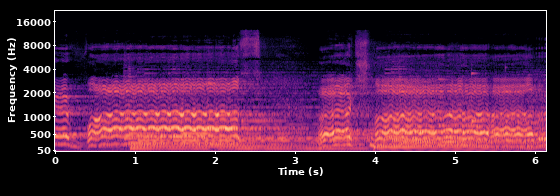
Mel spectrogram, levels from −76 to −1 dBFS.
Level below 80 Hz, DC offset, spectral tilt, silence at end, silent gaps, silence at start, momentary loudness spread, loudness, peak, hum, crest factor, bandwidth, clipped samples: -46 dBFS; 0.7%; -5.5 dB/octave; 0 s; none; 0 s; 10 LU; -18 LUFS; -4 dBFS; none; 14 dB; 13 kHz; under 0.1%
